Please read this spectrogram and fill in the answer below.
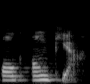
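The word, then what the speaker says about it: Onycha: I had to listen how do you pronounce it. It's an onychia.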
